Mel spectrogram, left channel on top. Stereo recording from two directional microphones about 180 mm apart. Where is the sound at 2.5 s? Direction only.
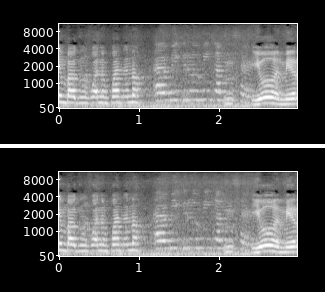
Centre (ahead or behind).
